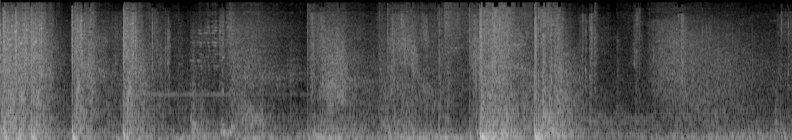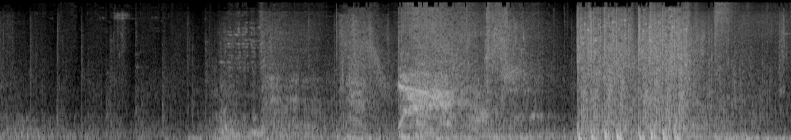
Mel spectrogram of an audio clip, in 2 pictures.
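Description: Shotgun blasts in the video game Remnant: From the Ashes ring out in several separate bursts, loud sharp reports spaced across the stretch with quieter gaps between them.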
